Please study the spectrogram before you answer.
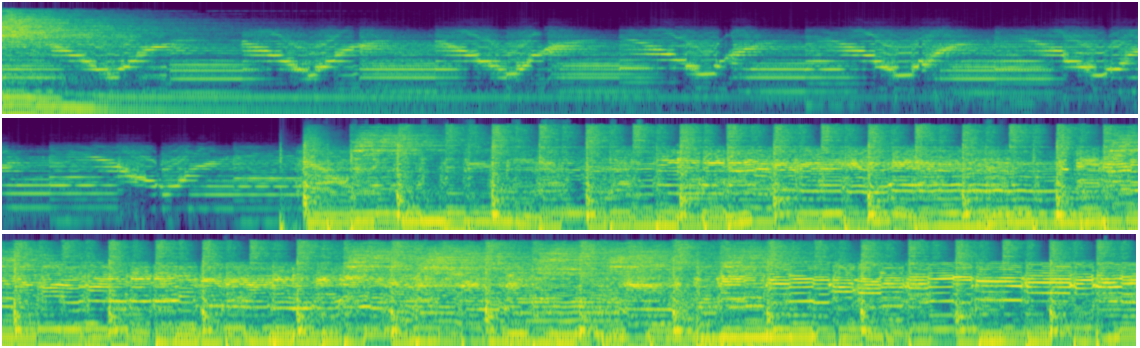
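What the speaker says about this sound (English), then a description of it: "let's get the playhead right where that phaser special effect starts" A phaser special-effect track in a music mix: swirling, sweeping tones play alone at first, then a loud full band enters about ten seconds in and carries on with the sweeping effect woven through it.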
